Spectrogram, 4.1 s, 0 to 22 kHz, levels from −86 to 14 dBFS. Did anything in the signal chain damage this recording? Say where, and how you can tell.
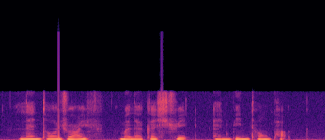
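Yes. A repeated buffer at the driver or buffer stage occurs at 0.72 s and 2.01 s. Each time, a roughly 6 ms slice plays three times with hard joins, giving a brief buzzy click. This fits a 256-sample buffer replayed when fresh audio arrived late.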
